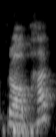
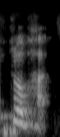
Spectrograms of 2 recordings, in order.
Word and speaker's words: প্রভাত: শব্দের শুরুতে যদি রফলা থাকে তাহলে খুব স্বাভাবিকভাবে উচ্চারিত হবে, ওই বর্ণের বা ধ্বনির দ্বিত্ব হবে না।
